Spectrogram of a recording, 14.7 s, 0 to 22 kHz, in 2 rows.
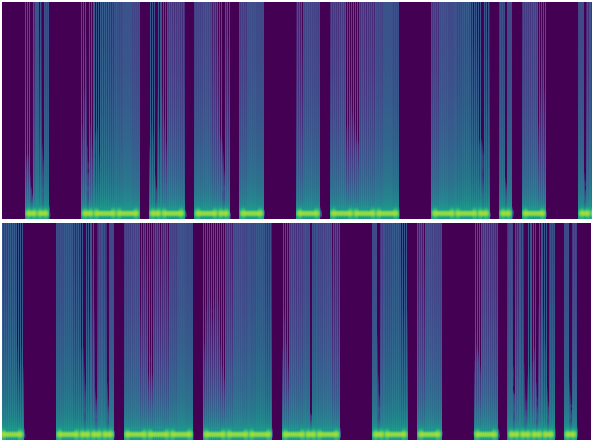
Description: Morse code, heard as a keyed tone, about 17 wpm, 700 Hz. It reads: I WANT TO GET A BOOK AT THE
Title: Sentences from Top 1000 Words - Review Part 1 - 17wpm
